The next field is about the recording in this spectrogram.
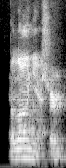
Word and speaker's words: Bologna: Bologna.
